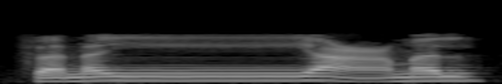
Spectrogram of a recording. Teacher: أدغمنا النون في الياء فتحول جزءها اللساني إلى ياء، أما جزء النون الخيشومي وهو الغنة بقي موجودا بل طولناه ومططناه حتى صار طويلا غنة كاملة فمن يعمل.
